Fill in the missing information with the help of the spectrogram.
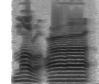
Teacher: مرعا را ساکن سے پہلے زبر ہے اس لیے را موٹا پڑا جائے گا۔ عین کے اوپر کھڑی زبر ہے، ایک الف کے برابر کھینچ کر پڑھیں گے، وقف کی صورت میں بھی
